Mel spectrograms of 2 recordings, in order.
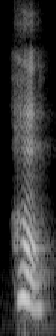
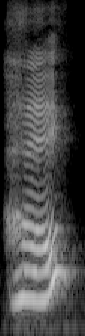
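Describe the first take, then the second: First: "he" as "heh", no glide; regional short form. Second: "hey" with an "ay" glide; regional short form. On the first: Teacher giving the other feminine form, plain-vowel "he". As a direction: keep "he" to one pure eh vowel. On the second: Teacher showing the feminine short form, gliding "hey". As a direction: say "hey" long, gliding at the end. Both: Shown as a demonstration. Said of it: "we say hey or".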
